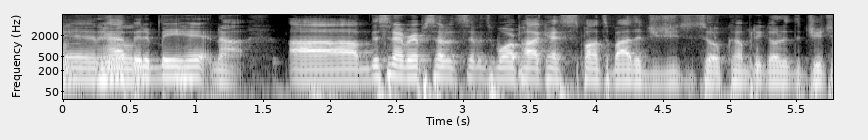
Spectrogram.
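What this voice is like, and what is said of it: Usual voice. Nothing is said of it.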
